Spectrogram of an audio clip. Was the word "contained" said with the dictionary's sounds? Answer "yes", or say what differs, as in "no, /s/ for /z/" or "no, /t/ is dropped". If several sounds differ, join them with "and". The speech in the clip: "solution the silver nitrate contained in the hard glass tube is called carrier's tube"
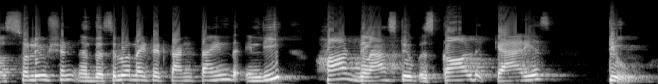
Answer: yes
